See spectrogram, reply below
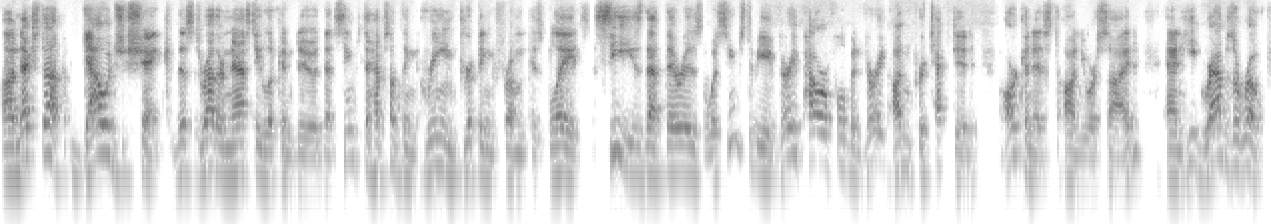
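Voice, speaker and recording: A man narrating a tabletop role-playing game as game master, animated and excitable, with frequent ums and uhs. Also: medium pitch, moderate pace, few pauses, breathy edge, dull audio.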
